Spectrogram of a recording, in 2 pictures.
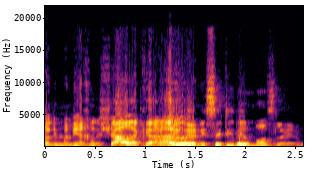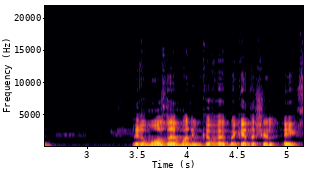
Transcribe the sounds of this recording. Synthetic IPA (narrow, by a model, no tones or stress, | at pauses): animaniaχleʃaʁakaadeanisit̪iliʁmo̞zlahem | liʁmo̞zlahemanimekavebeket̪aʃelhejs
